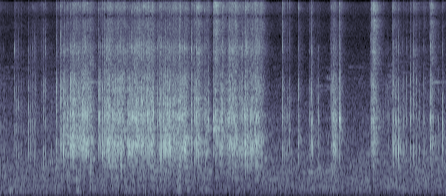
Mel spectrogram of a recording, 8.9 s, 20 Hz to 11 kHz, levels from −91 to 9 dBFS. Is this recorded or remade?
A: recorded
